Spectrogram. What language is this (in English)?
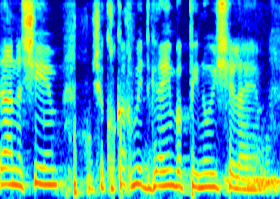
Hebrew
